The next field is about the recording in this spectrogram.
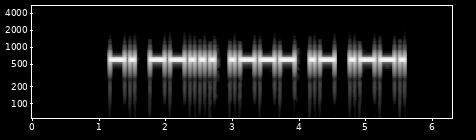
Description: Morse code, heard as a keyed tone, about 16 wpm, 600 Hz. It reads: N7JAP
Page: Kaldesignaler 16 wpm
